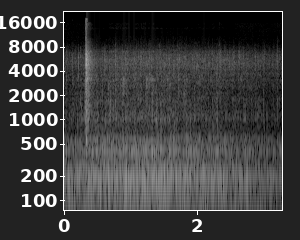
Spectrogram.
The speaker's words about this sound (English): So shall we pause? I think so. And have some tea. Absolutely. While we cogitate. Mm. put the kettle on.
